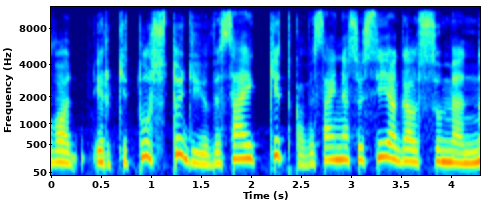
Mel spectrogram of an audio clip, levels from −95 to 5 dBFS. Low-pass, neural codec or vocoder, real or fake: 10.8 kHz; none; real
